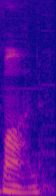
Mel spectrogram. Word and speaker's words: Van: You'd actually pronounce that Vaughn.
